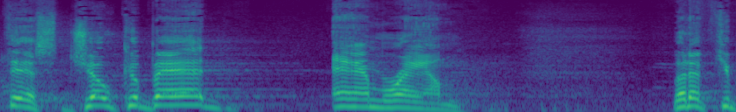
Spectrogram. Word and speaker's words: Amram: They're spelled like this, Jochebed, Amram. But if you pronounce them correctly, it's Jochebed.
